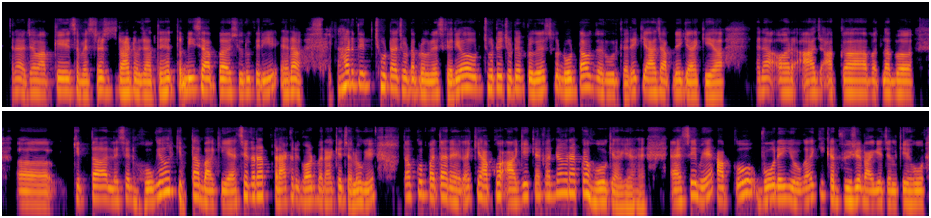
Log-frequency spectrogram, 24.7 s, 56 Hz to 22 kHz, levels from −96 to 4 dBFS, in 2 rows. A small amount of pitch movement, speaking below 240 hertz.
No: average, 3.7 semitones; low, 135 Hz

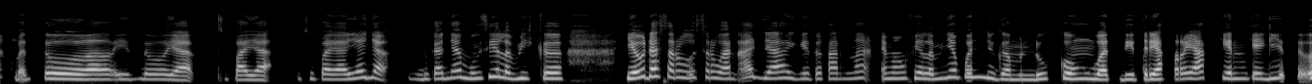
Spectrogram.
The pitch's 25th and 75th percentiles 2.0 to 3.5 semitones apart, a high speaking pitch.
Yes: average, 3.0 semitones; very high, 260 Hz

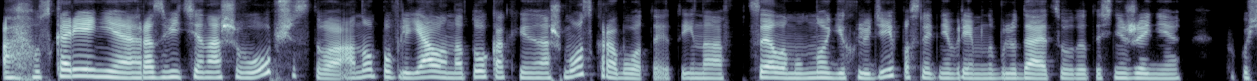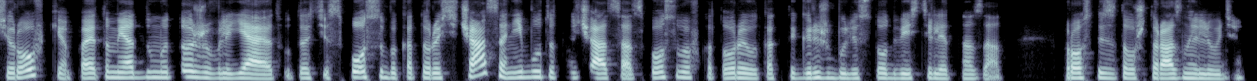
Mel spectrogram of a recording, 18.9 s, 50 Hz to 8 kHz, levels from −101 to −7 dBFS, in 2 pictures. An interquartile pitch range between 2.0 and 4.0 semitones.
Yes: average, 2.7 semitones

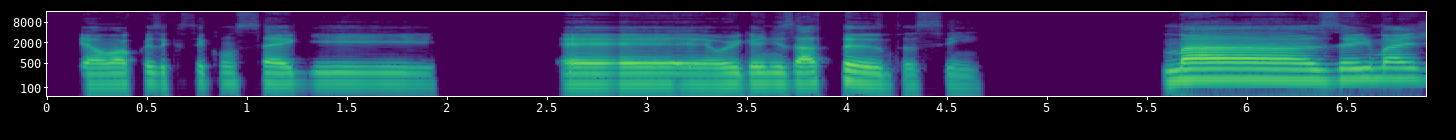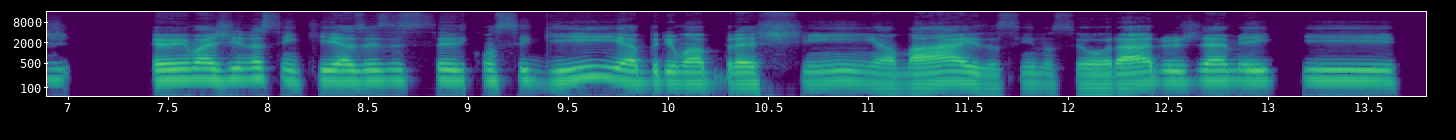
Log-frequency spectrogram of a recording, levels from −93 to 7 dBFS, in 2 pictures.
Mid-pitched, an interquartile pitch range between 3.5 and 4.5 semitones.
Yes: medium, 145 Hz; average, 4.1 semitones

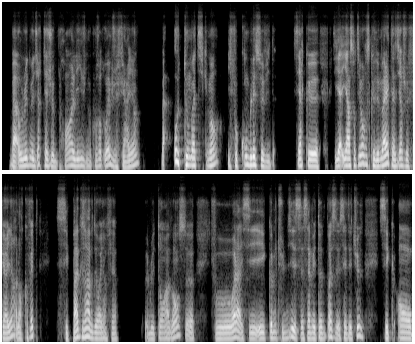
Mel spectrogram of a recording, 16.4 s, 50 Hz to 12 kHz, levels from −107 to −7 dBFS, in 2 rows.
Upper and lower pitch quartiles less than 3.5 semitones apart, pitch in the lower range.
No: average, 3.8 semitones; low, 130 Hz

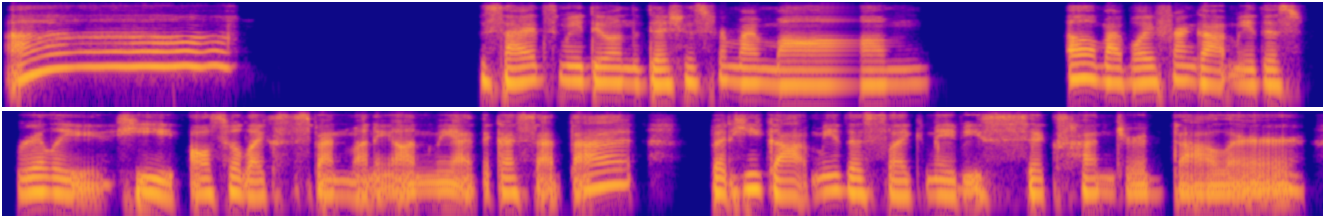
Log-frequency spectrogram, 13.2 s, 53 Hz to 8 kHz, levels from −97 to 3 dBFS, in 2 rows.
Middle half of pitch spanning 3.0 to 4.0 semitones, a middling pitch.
Yes: average, 3.6 semitones; medium, 165 Hz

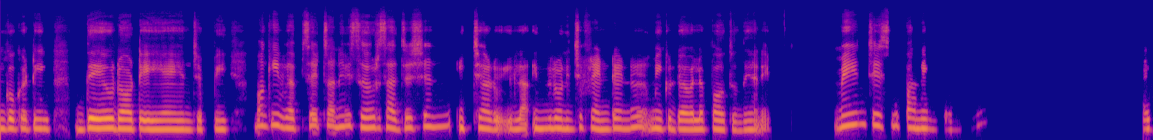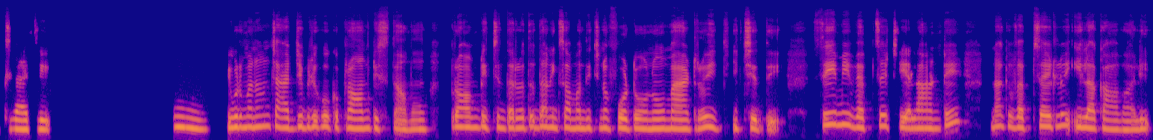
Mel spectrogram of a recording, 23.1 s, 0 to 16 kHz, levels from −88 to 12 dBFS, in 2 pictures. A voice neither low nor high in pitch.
No: high, 220 Hz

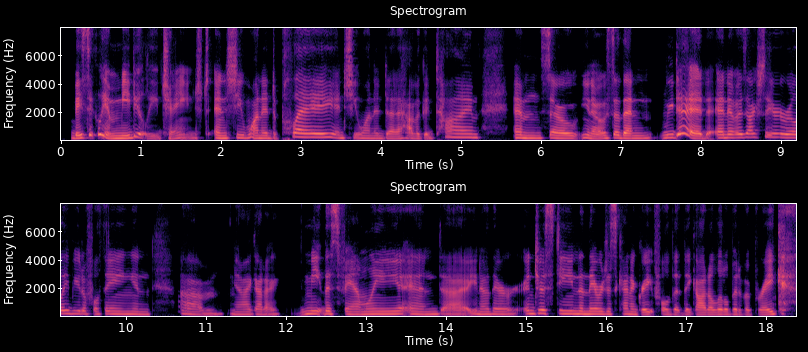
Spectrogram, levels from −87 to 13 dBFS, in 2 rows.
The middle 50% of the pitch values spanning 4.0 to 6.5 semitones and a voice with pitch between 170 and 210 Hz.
No: average, 3.0 semitones; high, 190 Hz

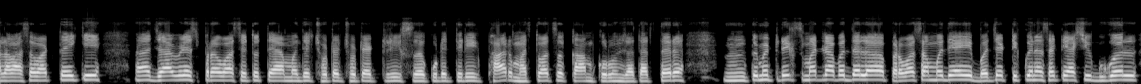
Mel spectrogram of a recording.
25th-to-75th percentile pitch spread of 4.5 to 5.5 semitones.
No: average, 3.5 semitones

